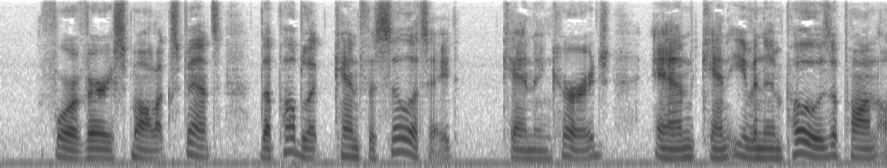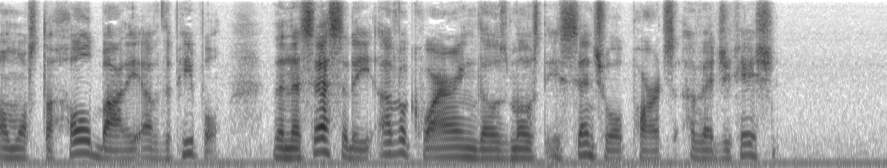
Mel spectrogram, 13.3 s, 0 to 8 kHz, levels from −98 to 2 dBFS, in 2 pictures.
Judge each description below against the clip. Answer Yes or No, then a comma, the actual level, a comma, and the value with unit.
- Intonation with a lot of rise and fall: No, average, 3.3 semitones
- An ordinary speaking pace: Yes, average, 150 wpm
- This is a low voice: Yes, low, 120 Hz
